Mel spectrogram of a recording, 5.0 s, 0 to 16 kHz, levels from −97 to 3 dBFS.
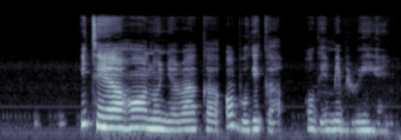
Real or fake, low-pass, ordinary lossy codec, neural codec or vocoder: real; 10.8 kHz; none; none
